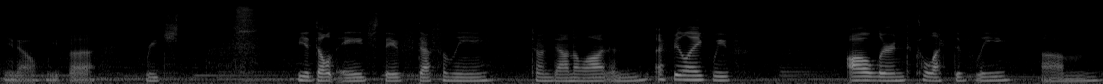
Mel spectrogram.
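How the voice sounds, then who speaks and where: A young woman born in Korea, chatting casually to stream viewers from her bedroom, rambling with lots of "like" and "you know" and trailing off softly. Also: on the low side, little pitch movement, measured pace, vocal fry, pauses often, over music. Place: bedroom at home.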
